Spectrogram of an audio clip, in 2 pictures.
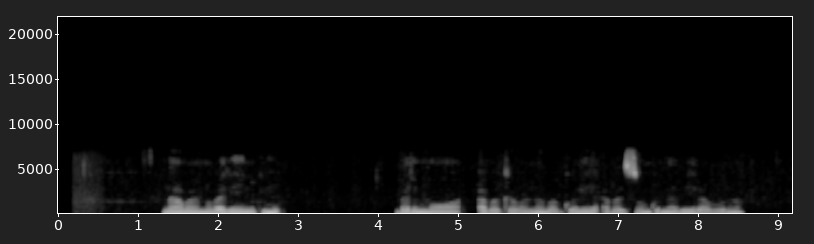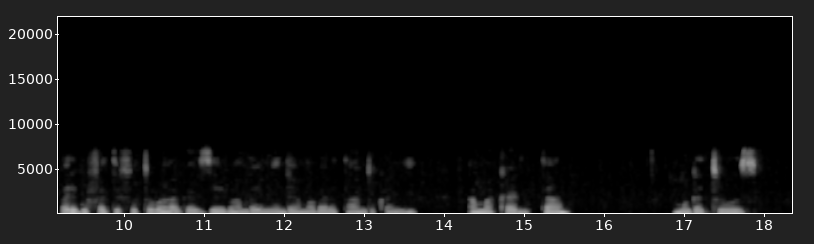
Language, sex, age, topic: Kinyarwanda, female, 18-24, health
